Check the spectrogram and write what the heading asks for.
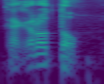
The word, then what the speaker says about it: Kakarot: no frieza's opponent is kakarat or kakaroto this is the right way to say it so then they start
